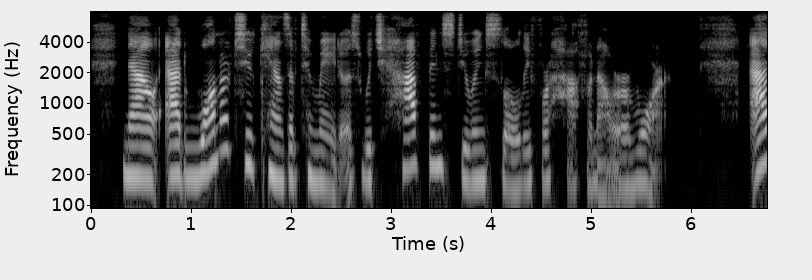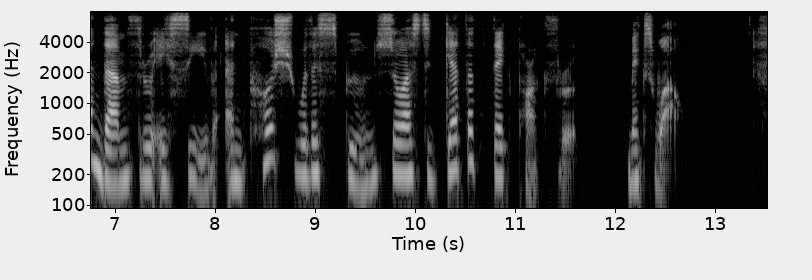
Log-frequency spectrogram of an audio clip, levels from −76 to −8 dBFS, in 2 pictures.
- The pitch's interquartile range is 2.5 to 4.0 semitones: Yes, average, 3.6 semitones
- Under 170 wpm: No, average, 175 wpm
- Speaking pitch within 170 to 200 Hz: Yes, high, 190 Hz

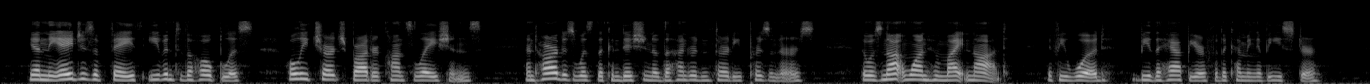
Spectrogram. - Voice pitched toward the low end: No, high, 195 Hz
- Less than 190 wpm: No, average, 195 wpm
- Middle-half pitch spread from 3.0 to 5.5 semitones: No, narrow, 2.5 semitones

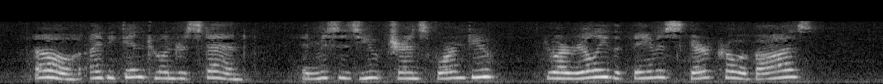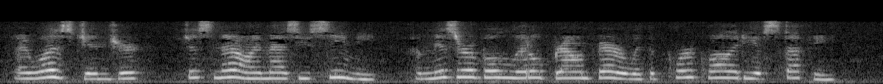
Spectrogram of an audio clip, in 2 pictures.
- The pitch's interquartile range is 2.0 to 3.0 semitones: Yes, narrow, 2.6 semitones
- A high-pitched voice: Yes, very high, 290 Hz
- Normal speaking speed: No, slow, 130 wpm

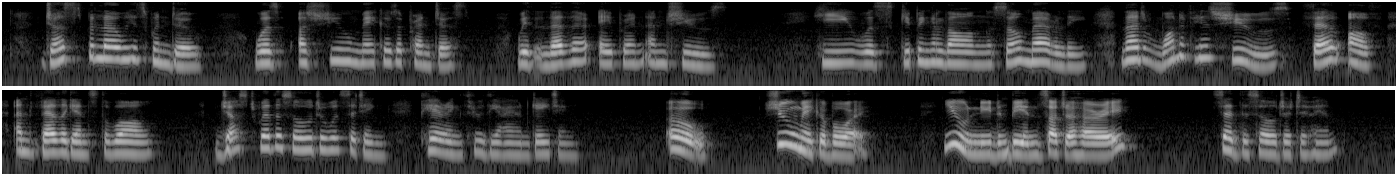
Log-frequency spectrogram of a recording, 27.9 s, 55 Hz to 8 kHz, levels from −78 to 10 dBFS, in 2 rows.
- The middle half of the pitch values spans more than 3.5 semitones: Yes, average, 4.2 semitones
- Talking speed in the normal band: No, slow, 125 wpm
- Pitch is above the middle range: Yes, high, 210 Hz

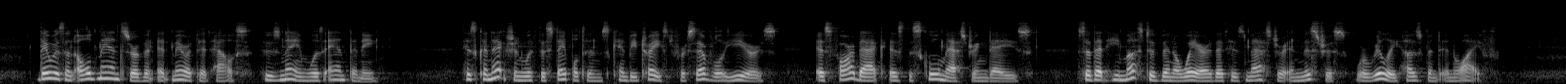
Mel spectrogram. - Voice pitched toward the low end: No, medium, 185 Hz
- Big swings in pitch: No, average, 4.4 semitones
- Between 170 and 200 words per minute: Yes, average, 185 wpm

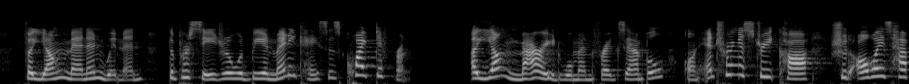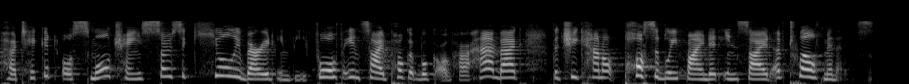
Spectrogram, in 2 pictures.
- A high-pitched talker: Yes, very high, 275 Hz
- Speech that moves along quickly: No, average, 180 wpm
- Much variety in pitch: Yes, wide, 5.8 semitones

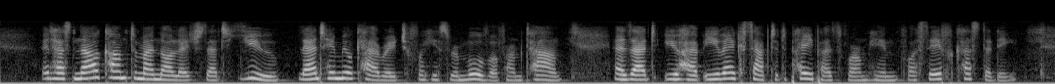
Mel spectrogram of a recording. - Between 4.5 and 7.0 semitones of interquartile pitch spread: Yes, average, 5.0 semitones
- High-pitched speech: Yes, high, 220 Hz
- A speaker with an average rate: Yes, average, 170 wpm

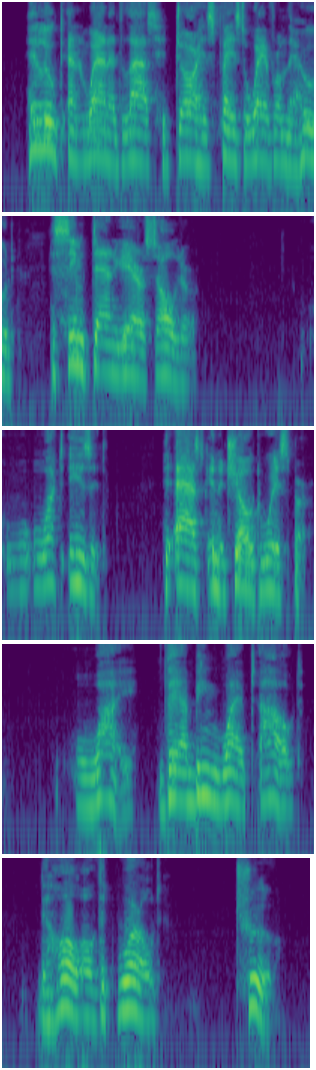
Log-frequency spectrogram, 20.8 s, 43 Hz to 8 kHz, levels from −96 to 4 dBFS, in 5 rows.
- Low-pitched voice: No, medium, 155 Hz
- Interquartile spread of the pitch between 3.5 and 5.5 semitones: No, average, 2.9 semitones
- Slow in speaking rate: Yes, slow, 115 wpm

